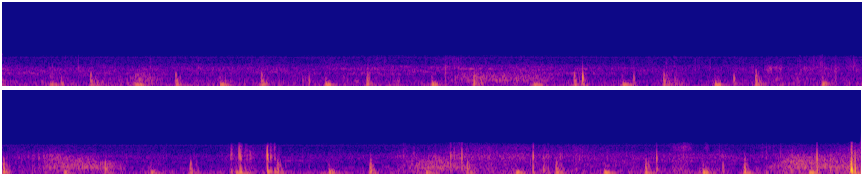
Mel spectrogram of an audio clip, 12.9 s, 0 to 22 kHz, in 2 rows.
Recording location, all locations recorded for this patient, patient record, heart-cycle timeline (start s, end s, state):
pulmonary valve (PV)
aortic valve (AV)+pulmonary valve (PV)+tricuspid valve (TV)+mitral valve (MV)
#Age: Child
#Sex: Female
#Height: 108.0 cm
#Weight: 17.2 kg
#Pregnancy status: False
#Murmur: Absent
#Murmur locations: nan
#Most audible location: nan
#Systolic murmur timing: nan
#Systolic murmur shape: nan
#Systolic murmur grading: nan
#Systolic murmur pitch: nan
#Systolic murmur quality: nan
#Diastolic murmur timing: nan
#Diastolic murmur shape: nan
#Diastolic murmur grading: nan
#Diastolic murmur pitch: nan
#Diastolic murmur quality: nan
#Outcome: Abnormal
#Campaign: 2015 screening campaign
0.00	0.34	unannotated
0.34	0.48	S1
0.48	0.64	systole
0.64	0.74	S2
0.74	0.97	diastole
0.97	1.12	S1
1.12	1.28	systole
1.28	1.40	S2
1.40	1.60	diastole
1.60	1.76	S1
1.76	1.91	systole
1.91	2.04	S2
2.04	2.40	diastole
2.40	2.52	S1
2.52	2.71	systole
2.71	2.82	S2
2.82	3.18	diastole
3.18	3.34	S1
3.34	3.51	systole
3.51	3.64	S2
3.64	3.96	diastole
3.96	4.10	S1
4.10	4.26	systole
4.26	4.42	S2
4.42	4.63	diastole
4.63	4.76	S1
4.76	4.94	systole
4.94	5.06	S2
5.06	5.32	diastole
5.32	5.46	S1
5.46	5.62	systole
5.62	5.76	S2
5.76	6.12	diastole
6.12	6.26	S1
6.26	6.42	systole
6.42	6.56	S2
6.56	6.88	diastole
6.88	7.02	S1
7.02	7.18	systole
7.18	7.32	S2
7.32	7.53	diastole
7.53	7.66	S1
7.66	7.83	systole
7.83	7.94	S2
7.94	8.16	diastole
8.16	8.32	S1
8.32	8.46	systole
8.46	8.58	S2
8.58	8.88	diastole
8.88	9.00	S1
9.00	9.18	systole
9.18	9.30	S2
9.30	9.62	diastole
9.62	9.72	S1
9.72	9.91	systole
9.91	10.04	S2
10.04	10.28	diastole
10.28	10.42	S1
10.42	10.57	systole
10.57	10.70	S2
10.70	10.93	diastole
10.93	11.08	S1
11.08	11.25	systole
11.25	11.38	S2
11.38	11.68	diastole
11.68	11.82	S1
11.82	11.98	systole
11.98	12.12	S2
12.12	12.90	unannotated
